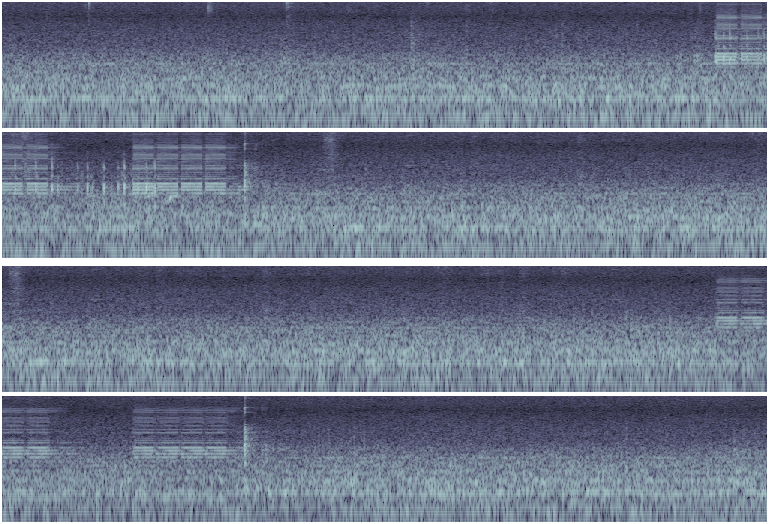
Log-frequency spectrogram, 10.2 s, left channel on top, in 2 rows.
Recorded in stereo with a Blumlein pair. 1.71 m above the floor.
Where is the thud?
10° right, 4.5 m.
